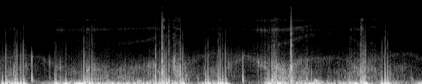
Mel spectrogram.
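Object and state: Silicone rubber microphone ear covers.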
